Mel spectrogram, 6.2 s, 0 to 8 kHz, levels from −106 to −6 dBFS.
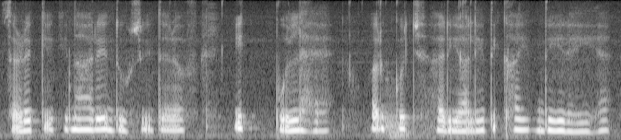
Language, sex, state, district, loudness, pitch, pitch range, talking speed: Hindi, female, Arunachal Pradesh, Lower Dibang Valley, -16 LUFS, 215 Hz, 205-230 Hz, 145 wpm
